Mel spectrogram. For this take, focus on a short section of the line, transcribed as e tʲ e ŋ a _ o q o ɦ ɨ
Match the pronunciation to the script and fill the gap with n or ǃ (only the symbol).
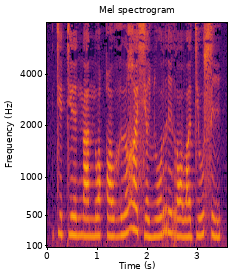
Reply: n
